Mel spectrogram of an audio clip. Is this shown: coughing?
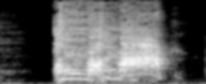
yes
